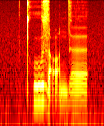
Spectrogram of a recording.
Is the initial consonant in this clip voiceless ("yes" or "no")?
yes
